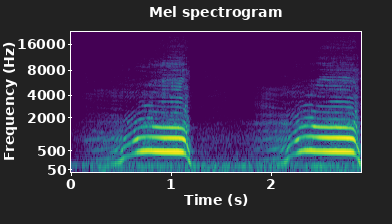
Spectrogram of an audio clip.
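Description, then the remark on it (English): Two long, loud moos from cattle at the Turnkey Cattle Company ranch, which raises calves for beef on Colorado's northeastern plains outside Greeley, each rising and holding a steady droning tone before dropping off, separated by a brief pause with faint background noise. “The ranch raises calves for local all-natural beef.”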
